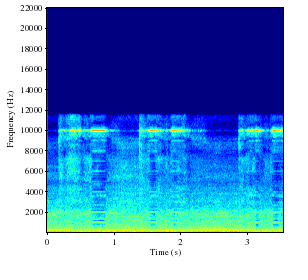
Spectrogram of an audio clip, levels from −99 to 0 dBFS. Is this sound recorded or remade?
remade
